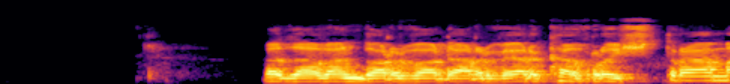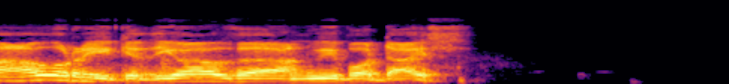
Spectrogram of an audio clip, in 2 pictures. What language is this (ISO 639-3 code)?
cym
